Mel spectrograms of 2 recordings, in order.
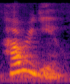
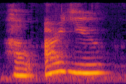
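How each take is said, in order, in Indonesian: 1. Frasa itu diucapkan dengan cepat, tersambung jadi satu. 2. Frasa itu diucapkan dengan lebih lambat dan hati-hati.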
